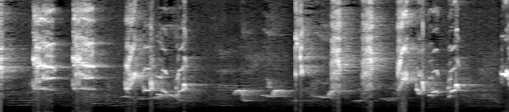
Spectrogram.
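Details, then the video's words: Oriental magpie-robin singing a lively lure song for training: loud harsh bursts alternate with clear whistled notes and short flat tones, phrases spaced irregularly with brief pauses between them. "Pancingan Kacer Gacor Ngobra Menggila"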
